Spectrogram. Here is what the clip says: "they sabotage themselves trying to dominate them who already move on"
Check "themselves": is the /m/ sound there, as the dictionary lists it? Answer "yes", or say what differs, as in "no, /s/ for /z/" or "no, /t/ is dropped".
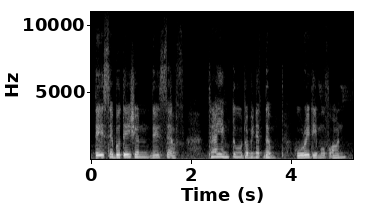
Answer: no, /m/ is dropped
